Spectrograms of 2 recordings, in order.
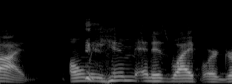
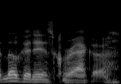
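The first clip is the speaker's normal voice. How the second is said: put-on cranky old man voice, lower; 6 semitones lower, 4 dB quieter than usual. Acting out a comment someone would post online: Uncle Ruckus voice. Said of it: "Why you sound like Uncle Ruckus".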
